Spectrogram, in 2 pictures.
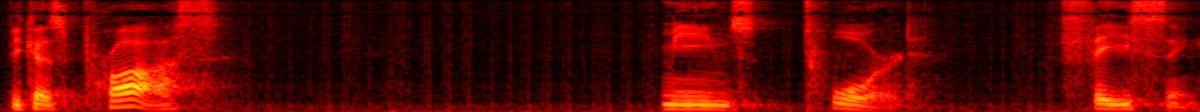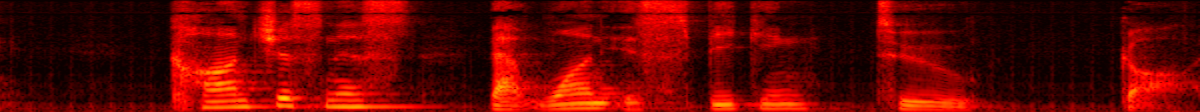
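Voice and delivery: slow, deliberate, each gloss set apart; slow definition. Shown as a demonstration. Pastor slowly defines pros for the congregation, reverent. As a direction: lay out the meaning word by word, slowly. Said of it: "defining the word slowly".

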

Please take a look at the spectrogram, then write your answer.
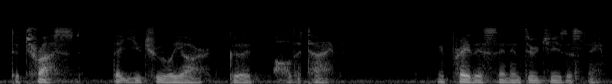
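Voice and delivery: a whispered plea at the prayer's end. Real, not acted. Pastor whispering the last petition of the prayer. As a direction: breathe the words as a whisper.

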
